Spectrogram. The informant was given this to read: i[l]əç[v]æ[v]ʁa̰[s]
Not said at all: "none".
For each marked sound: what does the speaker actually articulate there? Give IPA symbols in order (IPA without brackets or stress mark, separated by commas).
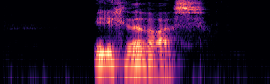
l, ð, v, s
